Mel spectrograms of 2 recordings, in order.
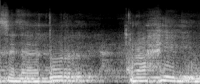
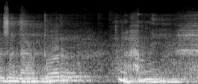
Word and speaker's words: silaturahim: kalau kita lihat di teks Arabnya itu menggunakan silatur rahim bak ibu ya bukan silatur Rahmi tetapi kata silaturahim ini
